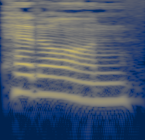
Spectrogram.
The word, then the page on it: head-on: American English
